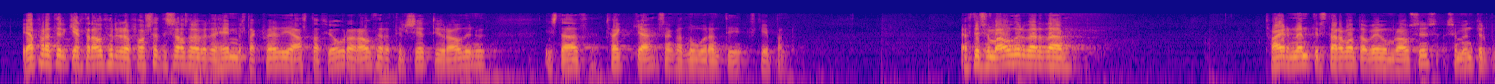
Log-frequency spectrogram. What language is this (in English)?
Icelandic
